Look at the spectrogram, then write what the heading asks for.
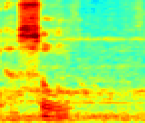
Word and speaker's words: Asok: They say Asok, like without the K. I wonder if I'm saying it wrong. I probably am. Asok.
